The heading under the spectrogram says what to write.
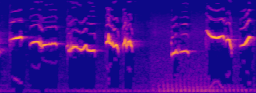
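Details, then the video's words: Kacer, oriental magpie-robin, delivers bright whistled and warbled phrases, with a low buzzing hum in the background during the second half. "KICAU MASTERAN KACER CALON JUARA!!!"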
